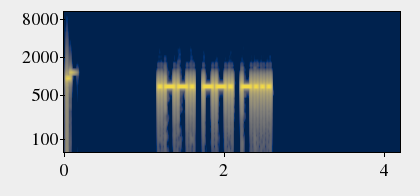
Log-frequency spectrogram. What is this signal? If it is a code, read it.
Morse code, heard as a keyed tone, about 29 wpm, 700 Hz. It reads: PGB
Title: USA Call Sign Postfixes - 3 Letters 30wpm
